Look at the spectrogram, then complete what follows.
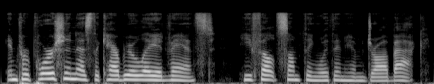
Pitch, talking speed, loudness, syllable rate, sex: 200 Hz, 180 wpm, -17 LUFS, 5.3 syllables/s, female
